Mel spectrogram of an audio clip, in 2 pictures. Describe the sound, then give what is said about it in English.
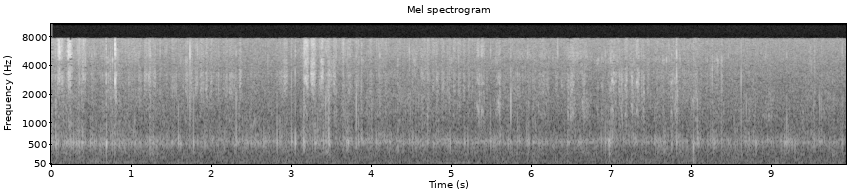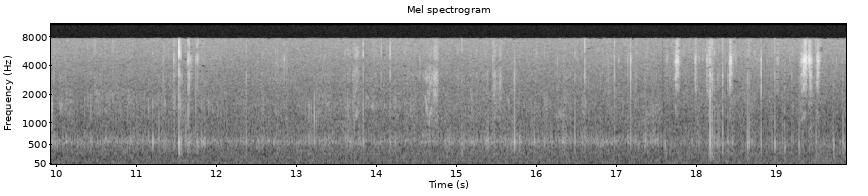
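Hundreds of pavement ants fighting, picked up by a quarter-sized thin metal disc contact mic laid on top of the battle, their bodies rubbing against the metal: a dense, steady scratching and rustling dotted with sharp little clicks and faint squeaks over a constant low buzz, with no talking. “So I plugged the contact mic into the recorder, cranked up the gain, and very, very gently laid the microphone on top of the battlefield.”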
